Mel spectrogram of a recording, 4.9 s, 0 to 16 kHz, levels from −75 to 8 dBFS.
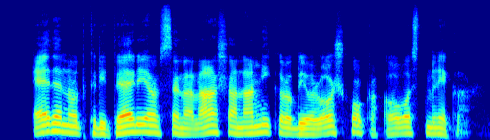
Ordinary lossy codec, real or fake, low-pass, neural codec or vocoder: none; fake; 14.4 kHz; codec, 44.1 kHz, 2.6 kbps, DAC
